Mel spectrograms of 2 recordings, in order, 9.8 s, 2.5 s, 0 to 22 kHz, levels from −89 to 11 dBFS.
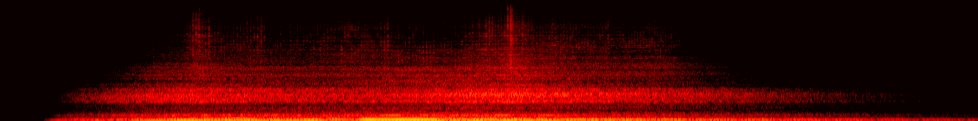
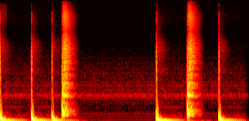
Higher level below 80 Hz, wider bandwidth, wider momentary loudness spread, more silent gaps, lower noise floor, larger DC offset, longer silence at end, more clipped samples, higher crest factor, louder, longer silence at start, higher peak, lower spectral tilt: second, -36 dBFS vs -18 dBFS; second, 10 kHz vs over 20 kHz; first, 23 LU vs 4 LU; neither; first, -64 dBFS vs -58 dBFS; neither; first, 0.85 s vs 0.1 s; neither; about the same, 14 dB vs 14 dB; second, -38 LUFS vs -16 LUFS; first, 0.75 s vs 0 s; second, -22 dBFS vs 0 dBFS; first, -7 dB/octave vs -5.5 dB/octave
